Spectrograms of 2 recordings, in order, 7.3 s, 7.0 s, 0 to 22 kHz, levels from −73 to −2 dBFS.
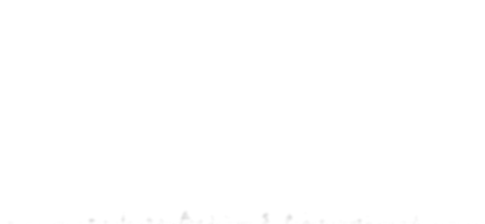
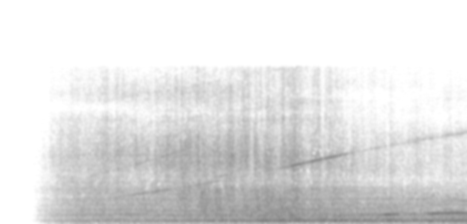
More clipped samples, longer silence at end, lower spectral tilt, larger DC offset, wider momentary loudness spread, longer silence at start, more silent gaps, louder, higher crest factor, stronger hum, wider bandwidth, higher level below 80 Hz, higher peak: neither; about the same, 0 s vs 0 s; first, -6 dB/octave vs -1 dB/octave; neither; about the same, 5 LU vs 7 LU; second, 0 s vs 0.55 s; neither; second, -67 LUFS vs -33 LUFS; first, 22 dB vs 16 dB; neither; about the same, 14.5 kHz vs 15.5 kHz; second, -82 dBFS vs -68 dBFS; second, -48 dBFS vs -20 dBFS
